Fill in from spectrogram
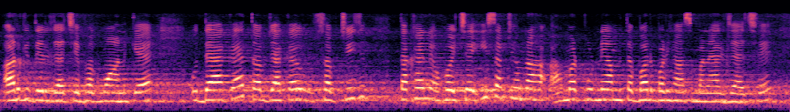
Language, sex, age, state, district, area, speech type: Maithili, female, 45-60, Bihar, Purnia, rural, spontaneous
